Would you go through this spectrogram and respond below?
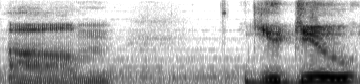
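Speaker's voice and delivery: ordinary talk, nothing marked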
